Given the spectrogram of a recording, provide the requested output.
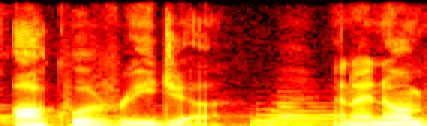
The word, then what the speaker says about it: Aqua Regia: It's Aquaria. And I know I'm pronouncing that right now because I talked to a couple friends and they're like, "It's actually pronounced like this."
